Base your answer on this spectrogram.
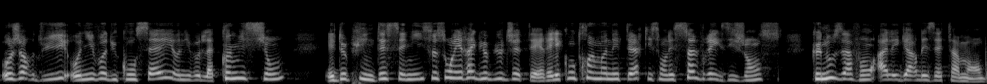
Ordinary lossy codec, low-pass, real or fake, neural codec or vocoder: none; 7.2 kHz; fake; codec, 16 kHz, 2 kbps, X-Codec, HuBERT features, trained on balanced general audio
